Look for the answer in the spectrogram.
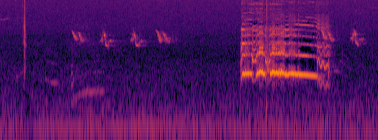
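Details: Silkie chicken, a backyard bird kept as a hen and revealed to be a rooster, giving one drawn-out crow of about two seconds, held level then breaking at the end, after soft chirps and quiet peeping.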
